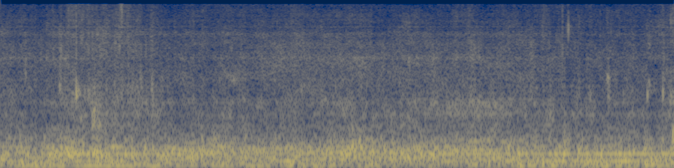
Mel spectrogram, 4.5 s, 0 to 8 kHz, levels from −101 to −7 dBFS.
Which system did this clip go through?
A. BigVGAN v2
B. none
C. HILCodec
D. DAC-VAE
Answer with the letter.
C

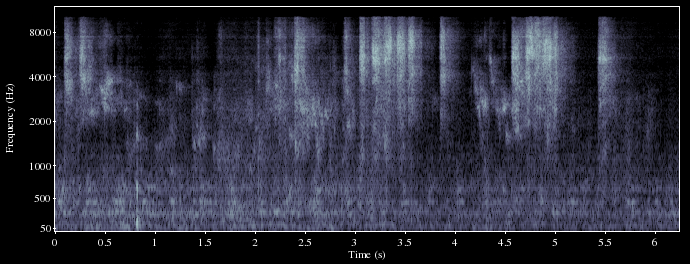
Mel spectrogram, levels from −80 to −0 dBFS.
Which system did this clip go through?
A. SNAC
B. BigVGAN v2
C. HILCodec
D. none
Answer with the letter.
C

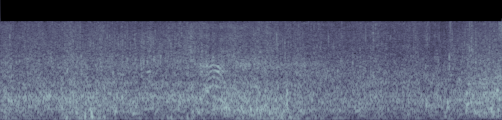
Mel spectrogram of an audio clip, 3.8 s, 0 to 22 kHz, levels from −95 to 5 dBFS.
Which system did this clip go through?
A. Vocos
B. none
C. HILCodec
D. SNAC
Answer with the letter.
B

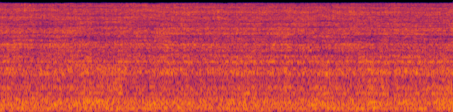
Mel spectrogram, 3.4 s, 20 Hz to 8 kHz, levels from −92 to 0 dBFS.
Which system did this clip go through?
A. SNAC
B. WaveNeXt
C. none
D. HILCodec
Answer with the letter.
C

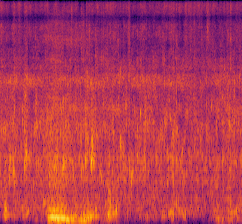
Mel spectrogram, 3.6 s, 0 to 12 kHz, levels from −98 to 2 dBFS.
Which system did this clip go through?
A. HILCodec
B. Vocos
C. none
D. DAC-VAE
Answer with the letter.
A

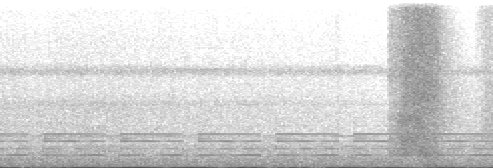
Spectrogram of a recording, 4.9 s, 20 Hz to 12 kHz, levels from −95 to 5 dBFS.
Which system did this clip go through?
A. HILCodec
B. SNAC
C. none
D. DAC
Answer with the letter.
C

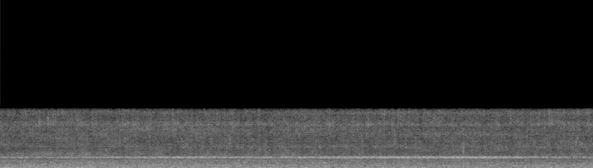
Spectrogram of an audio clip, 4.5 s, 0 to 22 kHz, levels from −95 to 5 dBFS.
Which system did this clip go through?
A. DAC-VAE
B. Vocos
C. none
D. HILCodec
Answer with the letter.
D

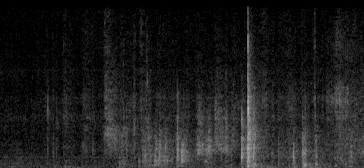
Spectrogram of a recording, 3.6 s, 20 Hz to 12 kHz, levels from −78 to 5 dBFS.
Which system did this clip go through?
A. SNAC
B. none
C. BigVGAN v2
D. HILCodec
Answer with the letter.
B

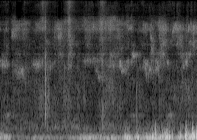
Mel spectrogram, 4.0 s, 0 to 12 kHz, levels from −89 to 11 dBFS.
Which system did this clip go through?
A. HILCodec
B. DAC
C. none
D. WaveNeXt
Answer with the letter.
A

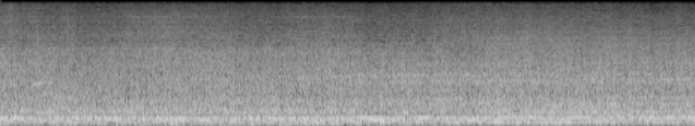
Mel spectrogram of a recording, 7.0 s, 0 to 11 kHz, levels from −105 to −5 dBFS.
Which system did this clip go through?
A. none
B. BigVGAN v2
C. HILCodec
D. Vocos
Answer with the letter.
A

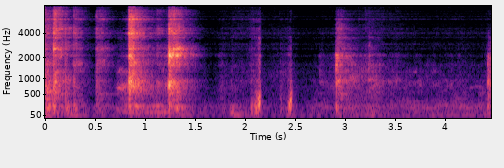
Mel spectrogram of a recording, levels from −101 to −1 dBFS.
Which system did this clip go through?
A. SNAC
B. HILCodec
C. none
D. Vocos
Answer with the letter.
B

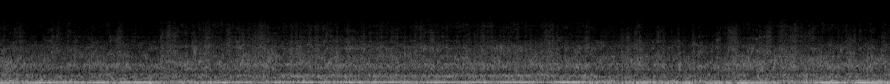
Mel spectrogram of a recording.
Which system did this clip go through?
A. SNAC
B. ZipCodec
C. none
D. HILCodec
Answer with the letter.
D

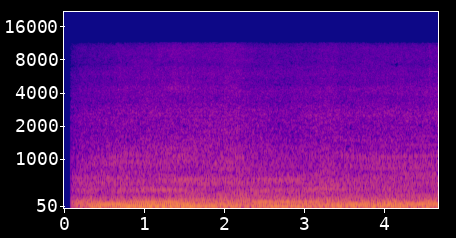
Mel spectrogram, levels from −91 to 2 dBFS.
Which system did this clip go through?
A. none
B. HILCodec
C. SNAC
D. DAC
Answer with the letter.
A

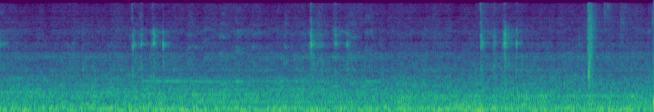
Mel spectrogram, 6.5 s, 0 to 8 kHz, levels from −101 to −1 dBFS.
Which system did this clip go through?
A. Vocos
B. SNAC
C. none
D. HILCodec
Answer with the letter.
D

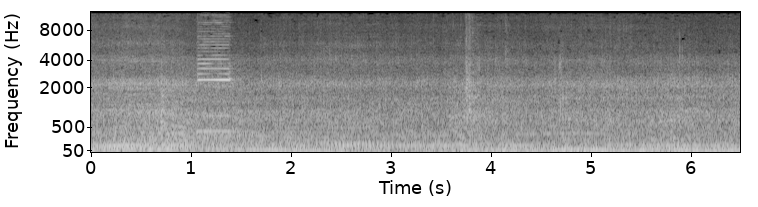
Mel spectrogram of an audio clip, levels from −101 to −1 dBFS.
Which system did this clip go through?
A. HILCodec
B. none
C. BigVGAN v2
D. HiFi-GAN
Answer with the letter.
B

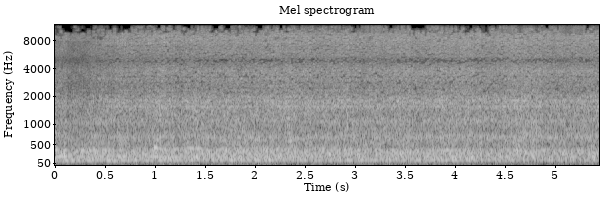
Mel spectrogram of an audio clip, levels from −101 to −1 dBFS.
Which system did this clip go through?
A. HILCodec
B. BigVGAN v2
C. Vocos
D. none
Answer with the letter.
D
